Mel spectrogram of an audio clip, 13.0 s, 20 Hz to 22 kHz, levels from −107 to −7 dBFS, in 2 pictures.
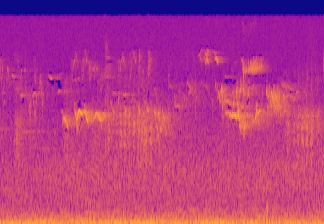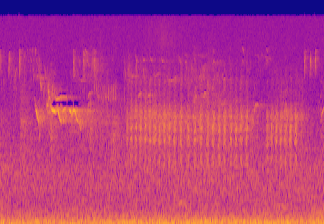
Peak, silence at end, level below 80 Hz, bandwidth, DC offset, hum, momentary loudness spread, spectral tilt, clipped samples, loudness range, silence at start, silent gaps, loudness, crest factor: -14 dBFS; 0 s; -34 dBFS; 16.5 kHz; 0.1%; none; 9 LU; -2.5 dB/octave; under 0.1%; 3 LU; 0 s; none; -30 LUFS; 16 dB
